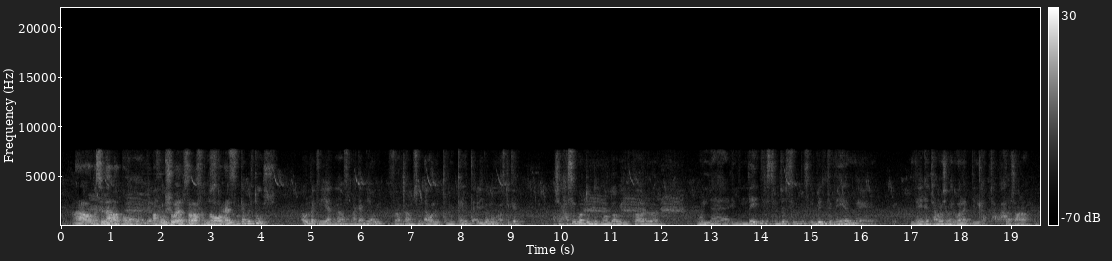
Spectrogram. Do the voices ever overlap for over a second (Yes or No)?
Yes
